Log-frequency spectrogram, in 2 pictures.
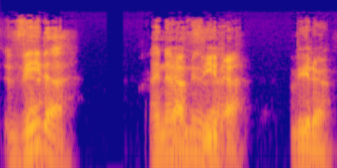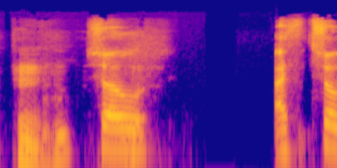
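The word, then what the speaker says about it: Wieder: capacity before taglia became carlos wyder or vedir i don't know how to pronounce it depends on where the e is i'd have to look um i forgot you speak german don't you yeah so it's veda i know so i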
